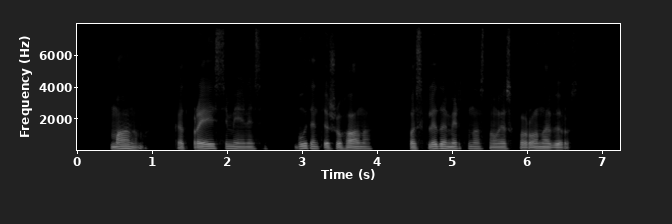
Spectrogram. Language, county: Lithuanian, Panevėžys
